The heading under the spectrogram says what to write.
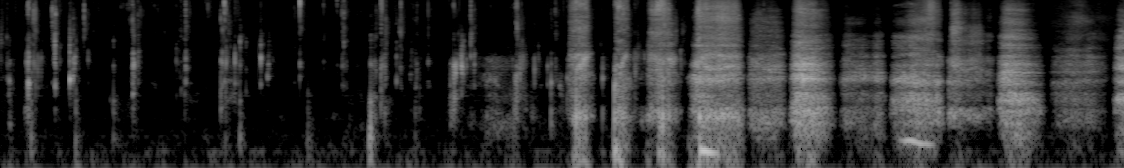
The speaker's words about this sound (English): Yeah, I'm breathing.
